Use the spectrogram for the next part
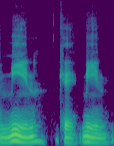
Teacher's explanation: There's a little bit of nasalization, nowhere near what you should be using if you're a Portuguese speaker, French speaker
